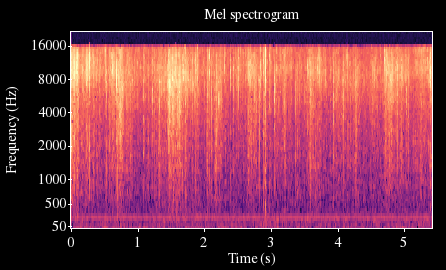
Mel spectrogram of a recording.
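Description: Gloved hands lift handfuls of thin wood shavings and drop them back onto a pile, making soft, dry crinkling and rustling. The sound is quiet and bright, with light crackles over a faint steady low hum.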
